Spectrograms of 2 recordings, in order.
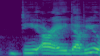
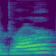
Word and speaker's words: drawer: they spell it like d-r-a-w like draw um because the pronunciation is similar so drawer versus draw um and so people don't hear the ER and so they'll spell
